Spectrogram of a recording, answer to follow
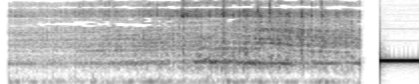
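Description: A small remote-control toy car running on the road, a whine over a hiss that grows steadily louder, then cut off near the end by a loud, steady test-tone beep.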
